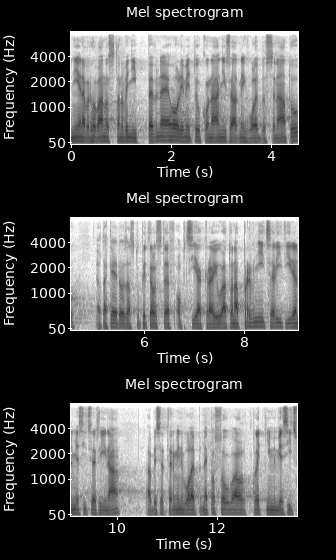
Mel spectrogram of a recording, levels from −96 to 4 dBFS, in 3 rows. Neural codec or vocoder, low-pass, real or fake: none; 7.2 kHz; real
